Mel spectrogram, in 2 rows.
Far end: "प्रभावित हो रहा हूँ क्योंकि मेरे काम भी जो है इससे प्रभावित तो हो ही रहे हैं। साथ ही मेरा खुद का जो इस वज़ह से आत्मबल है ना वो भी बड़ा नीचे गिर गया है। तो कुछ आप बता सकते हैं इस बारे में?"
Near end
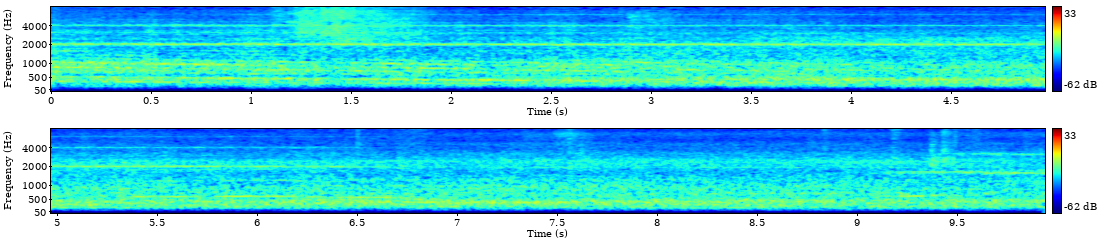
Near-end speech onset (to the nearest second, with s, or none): none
